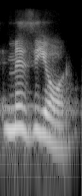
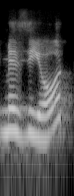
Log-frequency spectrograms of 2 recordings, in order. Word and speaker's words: monsieur: Okay, so this is one term, that is monsieur. That is the pronunciation in French, monsieur.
